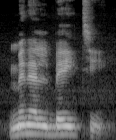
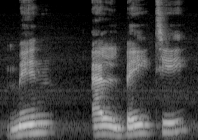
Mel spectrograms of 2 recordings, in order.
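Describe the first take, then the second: First: The n in min carries an a vowel. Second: The n in min carries no vowel. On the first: The speaker calls it right. "it rolls off the tongue much easier" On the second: The speaker calls it wrong. "instead of saying"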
